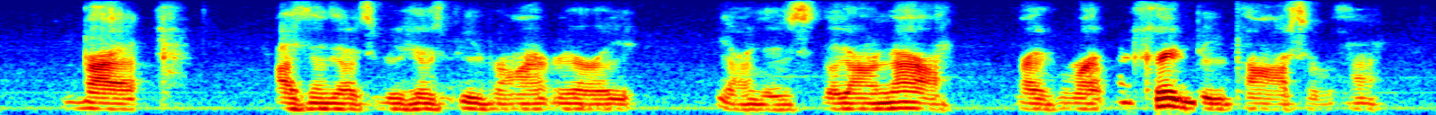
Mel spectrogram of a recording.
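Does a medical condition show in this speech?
Yes: spinal muscular atrophy.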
